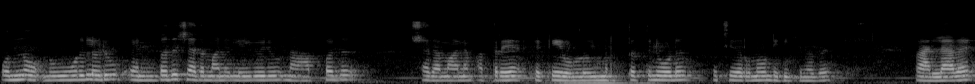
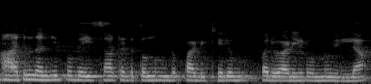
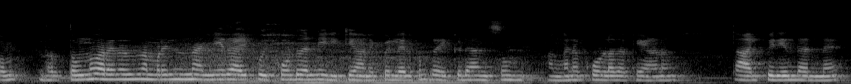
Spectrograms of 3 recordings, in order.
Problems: none marked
